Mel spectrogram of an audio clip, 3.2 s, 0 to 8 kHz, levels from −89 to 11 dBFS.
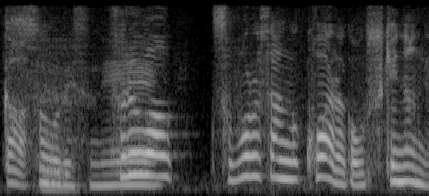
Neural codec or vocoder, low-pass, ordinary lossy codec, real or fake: none; 7.2 kHz; none; real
